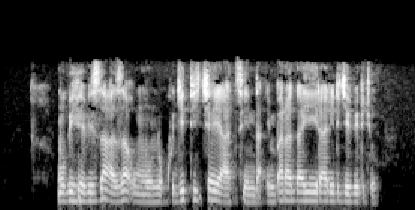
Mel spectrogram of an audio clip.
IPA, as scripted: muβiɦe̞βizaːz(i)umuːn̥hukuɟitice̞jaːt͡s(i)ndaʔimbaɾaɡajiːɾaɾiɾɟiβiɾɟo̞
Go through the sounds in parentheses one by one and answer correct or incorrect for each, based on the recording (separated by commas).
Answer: incorrect, incorrect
